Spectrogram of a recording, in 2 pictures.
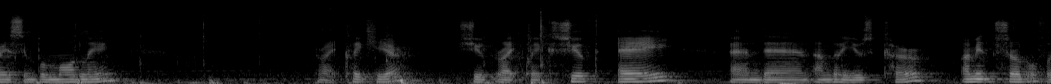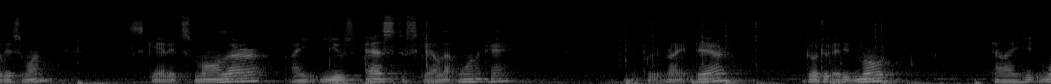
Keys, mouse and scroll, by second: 0.8 middle click, 1.5 middle drag, 2.1-2.5 shift+middle drag, 3.5 shift+middle click, 4.0 middle drag, 4.9 shift+middle click, 5.2 shift+a, 10.5 middle click, 11.1 s, 13.8 shift+middle click, 14.1 ctrl+middle click, 14.5 ctrl+middle click, 15.3-16.5 drag, 16.8 shift+middle click, 17.0 middle click, 17.3 Tab, 17.7 shift+middle click, 18.7 1, 19.4 shift+middle click.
